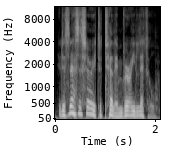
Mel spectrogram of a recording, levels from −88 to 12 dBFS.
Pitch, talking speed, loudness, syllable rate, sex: 130 Hz, 225 wpm, -16 LUFS, 6.5 syllables/s, male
